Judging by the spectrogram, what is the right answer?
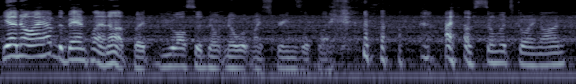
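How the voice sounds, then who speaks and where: A man's voice: a little high, big pitch swings, moderate pace, noisy background. A man chatting casually on a livestream as he operates a radio, thinking aloud in a distracted way. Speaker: amateur radio streamer.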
